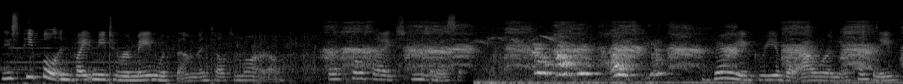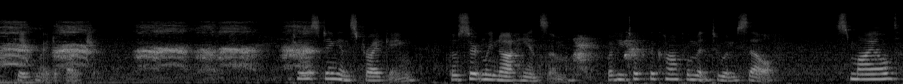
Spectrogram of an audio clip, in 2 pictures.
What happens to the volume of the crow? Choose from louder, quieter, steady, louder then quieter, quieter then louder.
steady.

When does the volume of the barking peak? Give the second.
6 s.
